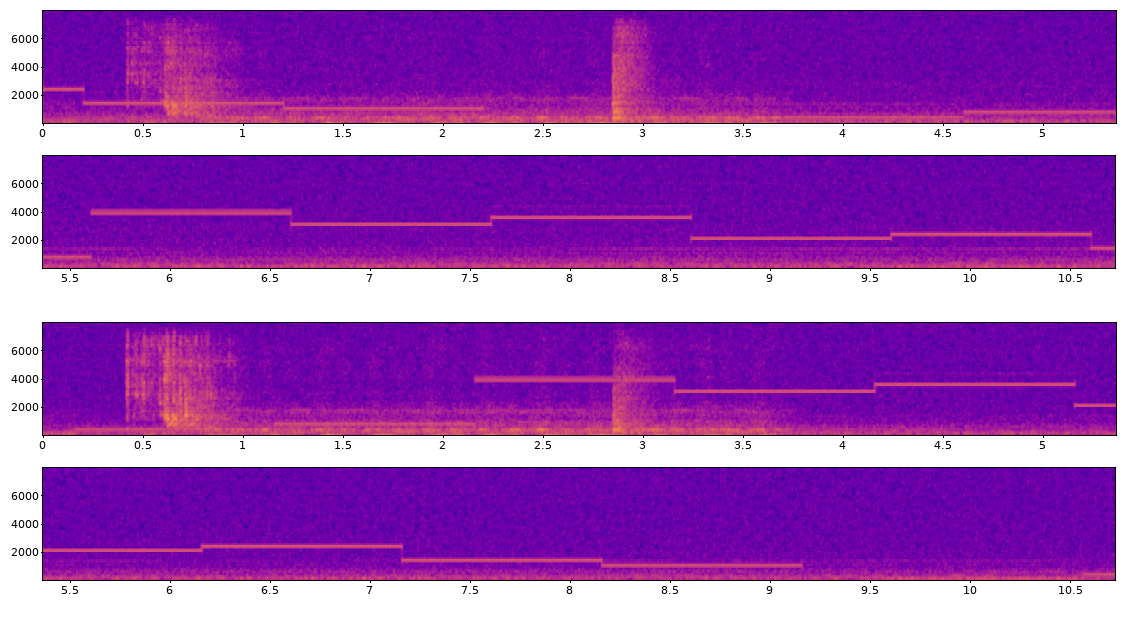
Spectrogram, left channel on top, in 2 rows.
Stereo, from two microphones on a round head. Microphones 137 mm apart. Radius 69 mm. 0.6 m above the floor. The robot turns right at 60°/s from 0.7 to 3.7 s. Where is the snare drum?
70° left (ahead or behind), 1.5 m.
